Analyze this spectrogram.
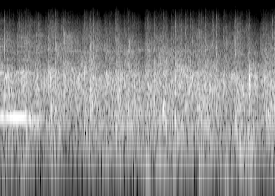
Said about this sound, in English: would you please stand up and can we just give you a round of applause?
